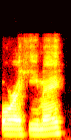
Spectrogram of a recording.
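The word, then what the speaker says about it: Orihime: The another one is uh Oraheime. How do you spell that?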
